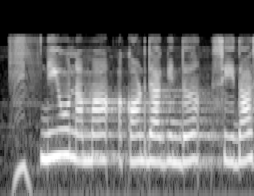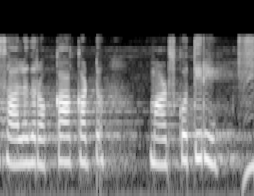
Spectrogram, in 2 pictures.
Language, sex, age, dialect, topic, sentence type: Kannada, female, 18-24, Northeastern, banking, question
